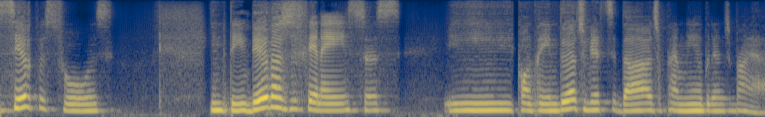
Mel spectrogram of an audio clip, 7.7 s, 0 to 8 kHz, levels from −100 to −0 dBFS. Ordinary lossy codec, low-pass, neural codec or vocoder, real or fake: none; none; codec, 16 kHz, 0.5 kbps, X-Codec, HuBERT features, trained on general audio; fake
